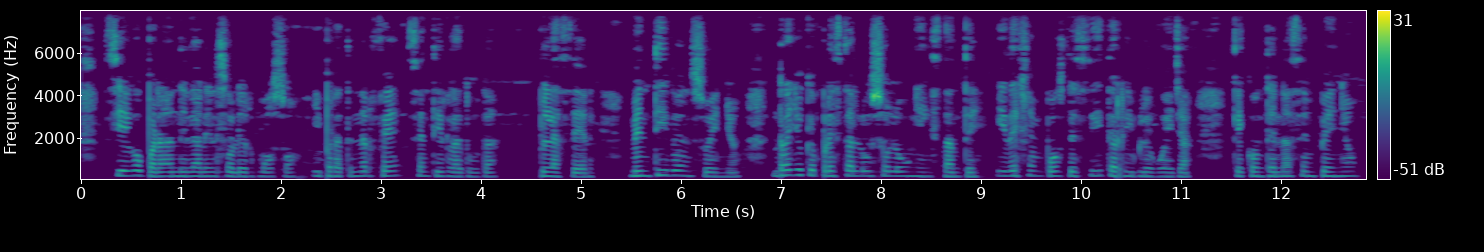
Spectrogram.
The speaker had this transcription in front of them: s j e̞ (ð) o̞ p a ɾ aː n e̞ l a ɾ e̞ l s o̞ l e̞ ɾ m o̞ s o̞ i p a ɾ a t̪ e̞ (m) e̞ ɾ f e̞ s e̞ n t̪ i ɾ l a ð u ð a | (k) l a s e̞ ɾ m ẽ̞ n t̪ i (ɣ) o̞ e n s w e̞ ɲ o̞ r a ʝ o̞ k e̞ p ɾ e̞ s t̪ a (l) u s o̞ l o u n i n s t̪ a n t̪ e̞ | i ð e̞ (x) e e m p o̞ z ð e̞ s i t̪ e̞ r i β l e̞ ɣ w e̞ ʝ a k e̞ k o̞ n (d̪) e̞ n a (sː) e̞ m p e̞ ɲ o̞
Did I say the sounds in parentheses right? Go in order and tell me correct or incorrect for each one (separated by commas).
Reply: incorrect, incorrect, incorrect, incorrect, correct, correct, incorrect, incorrect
